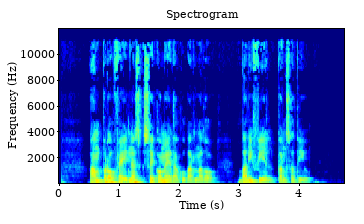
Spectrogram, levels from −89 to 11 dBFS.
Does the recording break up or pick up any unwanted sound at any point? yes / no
no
